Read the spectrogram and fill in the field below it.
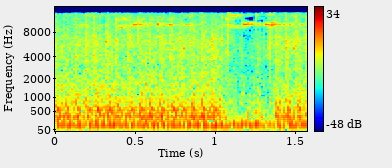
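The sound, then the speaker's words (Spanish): Dense, rapid gunfire rattles without pause in a film battle scene, a loud barrage of overlapping automatic shots fired with live ammunition from real weapons, with the volume staying high throughout and no voices. “Los efectos de sonido de las armas son disparos con munición real, hechos con armas auténticas.”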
